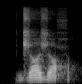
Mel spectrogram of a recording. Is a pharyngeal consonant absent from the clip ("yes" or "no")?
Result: no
